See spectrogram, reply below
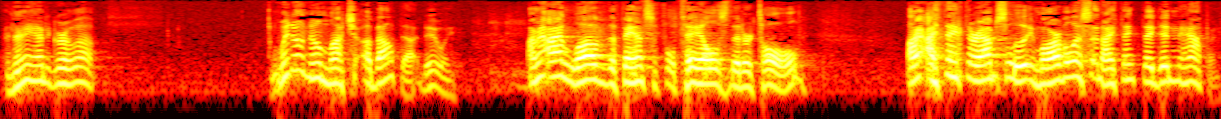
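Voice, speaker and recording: A man preaching a sermon, telling stories with big swings between loud excitement and hushed, low tones. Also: normal speed, long pauses, slightly rough, muffled recording. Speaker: pastor.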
